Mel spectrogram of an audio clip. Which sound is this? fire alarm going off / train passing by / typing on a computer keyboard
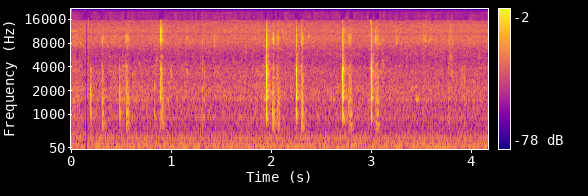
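typing on a computer keyboard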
